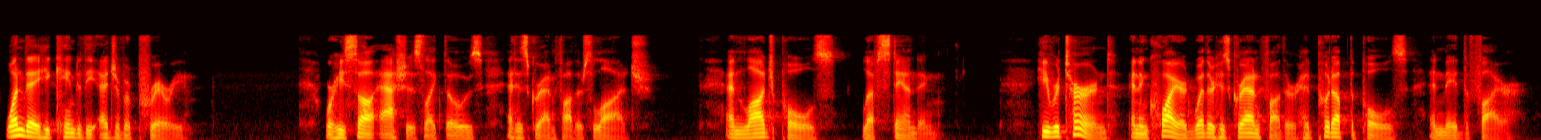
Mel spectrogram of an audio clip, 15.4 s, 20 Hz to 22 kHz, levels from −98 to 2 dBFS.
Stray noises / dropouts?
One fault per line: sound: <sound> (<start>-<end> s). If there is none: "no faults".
no faults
